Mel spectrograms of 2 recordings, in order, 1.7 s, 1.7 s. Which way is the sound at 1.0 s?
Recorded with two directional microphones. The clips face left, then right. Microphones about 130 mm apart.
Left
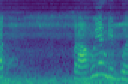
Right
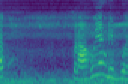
20° left (ahead or behind).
